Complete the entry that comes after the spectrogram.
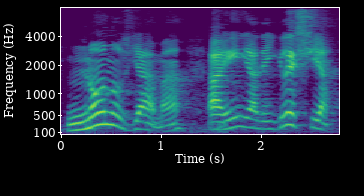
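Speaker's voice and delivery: high, loud pulpit proclamation; emphatic preaching. Real, not acted. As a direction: drive it home loudly from the pulpit. Preacher drives home his closing point.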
